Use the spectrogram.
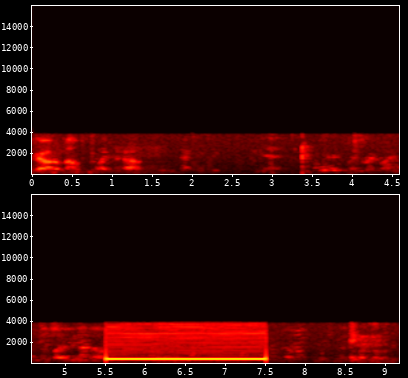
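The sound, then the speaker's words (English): Telephone line tone while a call is transferred to voicemail: a steady, loud electronic tone lasting about two seconds, preceded by faint voices and line noise, with a voice resuming after it stops. “I can transfer you to the controller's voicemail.”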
